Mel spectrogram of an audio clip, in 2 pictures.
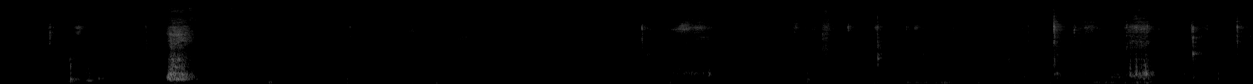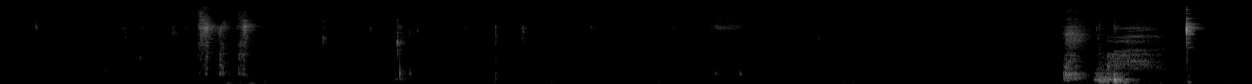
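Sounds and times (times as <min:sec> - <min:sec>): wet chewing and smacking: 0:05.2 - 0:23.0.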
